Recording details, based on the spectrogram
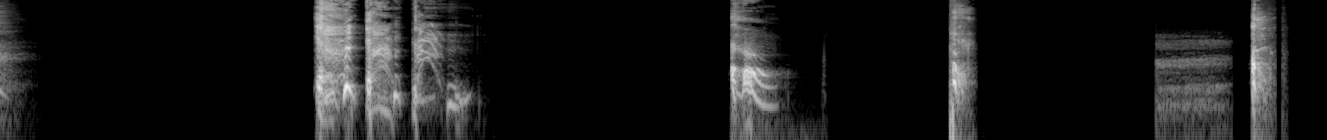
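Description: Six separate coughs with quiet gaps between them, the first three close together. Plain adult coughing.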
